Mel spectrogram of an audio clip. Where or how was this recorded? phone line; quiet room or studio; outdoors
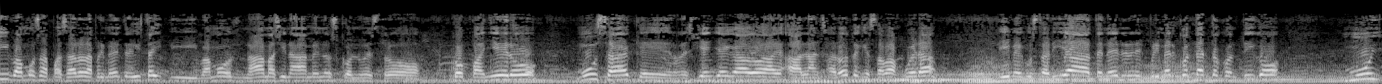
outdoors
